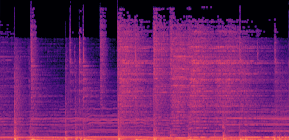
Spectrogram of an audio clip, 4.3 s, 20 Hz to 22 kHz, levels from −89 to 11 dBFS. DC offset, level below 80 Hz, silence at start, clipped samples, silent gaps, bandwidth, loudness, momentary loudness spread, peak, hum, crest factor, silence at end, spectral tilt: under 0.1%; -24 dBFS; 0 s; under 0.1%; none; over 20 kHz; -21 LUFS; 4 LU; -4 dBFS; none; 16 dB; 0 s; -4.5 dB/octave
